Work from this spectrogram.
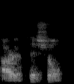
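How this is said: The middle consonant is a soft D sound. "we say artificial in America"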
